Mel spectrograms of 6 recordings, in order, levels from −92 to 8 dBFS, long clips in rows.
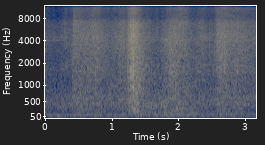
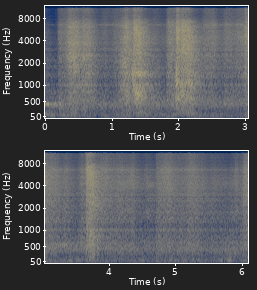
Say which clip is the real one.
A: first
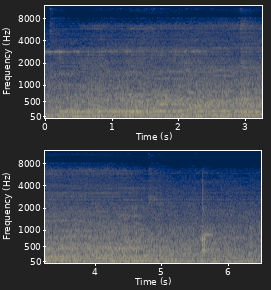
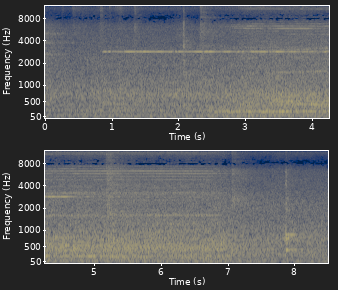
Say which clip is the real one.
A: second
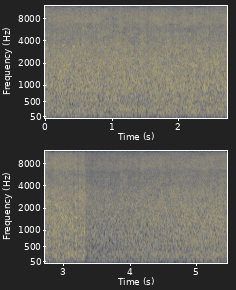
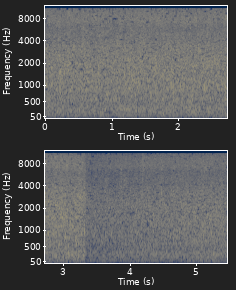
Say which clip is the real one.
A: second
